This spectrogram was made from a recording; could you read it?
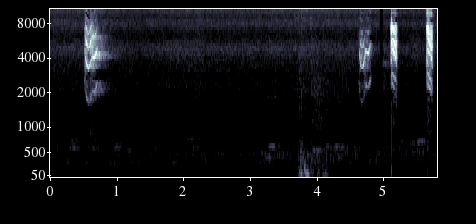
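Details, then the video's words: A calling female double-collared seedeater, used to warm up males, gives short, high, scratchy chips: one alone, then three quick ones near the end, with a dull low thump between. "Fêmea de coleiro piando esquenta Coleiro tui tui"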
